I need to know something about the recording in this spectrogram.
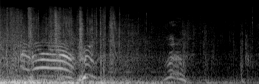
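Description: Gunshots fire rapidly at close range.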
